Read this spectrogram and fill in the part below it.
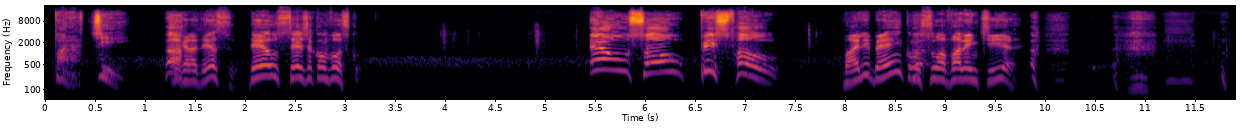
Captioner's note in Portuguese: suspirando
